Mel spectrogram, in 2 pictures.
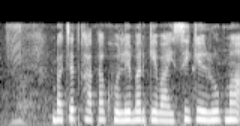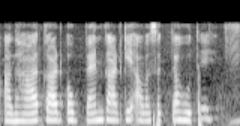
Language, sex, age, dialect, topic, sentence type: Chhattisgarhi, female, 18-24, Central, banking, statement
